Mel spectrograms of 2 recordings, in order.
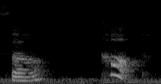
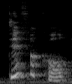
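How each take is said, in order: First: Slow, syllable by syllable; split into syllables. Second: Said in the usual way. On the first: Shown as a demonstration. Teacher counting syllables for the class, slow and chopped. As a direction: chop each syllable out slowly. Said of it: "let's count how many times my jaw drops". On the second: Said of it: "Difficult has".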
